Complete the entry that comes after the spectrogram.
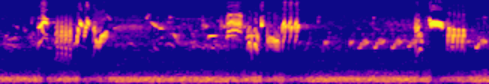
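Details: Black-capped Vireo song, short emphatic phrases of quick, sharp, high notes about one phrase a second over a steady low rumble; some three-note phrases are supposedly the 'drink your tea' mnemonic.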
